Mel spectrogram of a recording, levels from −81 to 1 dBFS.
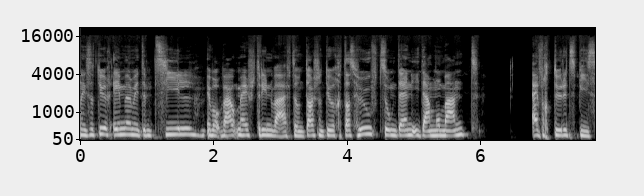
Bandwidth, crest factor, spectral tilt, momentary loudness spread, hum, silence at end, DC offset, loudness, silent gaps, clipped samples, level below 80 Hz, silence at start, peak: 16.5 kHz; 12 dB; -5 dB/octave; 3 LU; none; 0 s; under 0.1%; -19 LUFS; 6.16-6.45 s, 6.61-6.77 s; under 0.1%; -66 dBFS; 0 s; -6 dBFS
